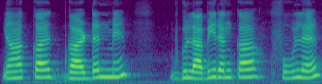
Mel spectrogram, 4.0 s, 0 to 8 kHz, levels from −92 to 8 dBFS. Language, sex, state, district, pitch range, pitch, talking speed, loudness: Hindi, female, Bihar, Kishanganj, 235-265 Hz, 255 Hz, 135 wpm, -16 LUFS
